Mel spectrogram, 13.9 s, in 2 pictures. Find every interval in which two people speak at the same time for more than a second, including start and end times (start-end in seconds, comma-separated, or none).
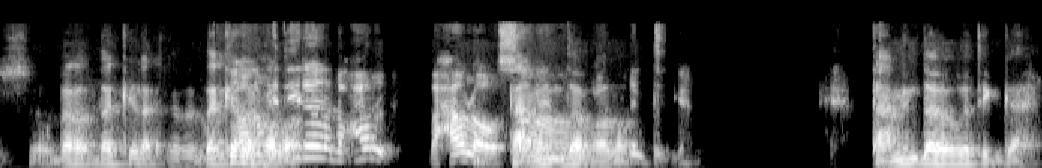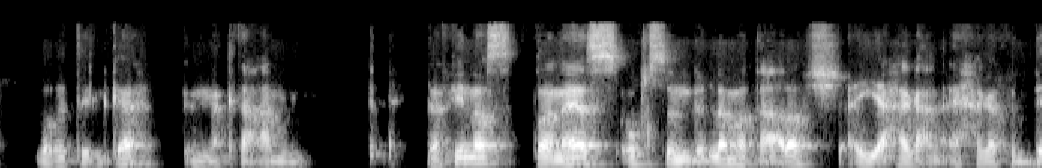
3.1-4.4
